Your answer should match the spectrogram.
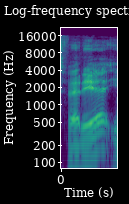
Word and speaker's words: Sverige: It's Sverige, yeah.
